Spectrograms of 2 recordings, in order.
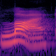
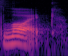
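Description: First: The vowel sounds like eye. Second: The vowel sounds like oy. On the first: "indeed like" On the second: "is pronounced as loik"

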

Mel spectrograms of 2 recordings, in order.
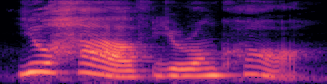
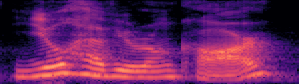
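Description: First: It is said in a British accent. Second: It is said in an American accent. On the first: "como é que ficaria o britânico"

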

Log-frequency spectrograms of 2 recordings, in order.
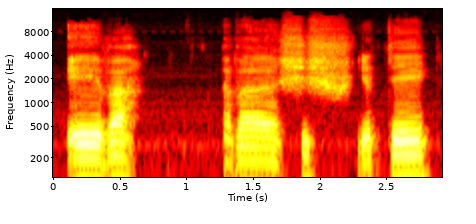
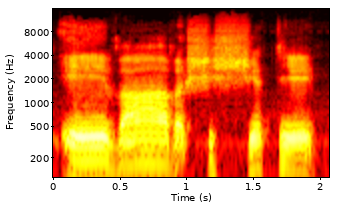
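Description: First: The two a vowels are said separately. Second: The two a vowels merge into one long a.

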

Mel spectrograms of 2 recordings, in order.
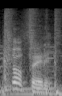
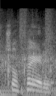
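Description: First: The stress is on the first syllable. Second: The stress is on the last syllable. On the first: This is how Ecuadorians say it. The speaker calls it right. "le decimos chofer, con tilde en la O" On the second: This is not how Ecuadorians say it. The speaker calls it wrong. "no le decimos chofer"

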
